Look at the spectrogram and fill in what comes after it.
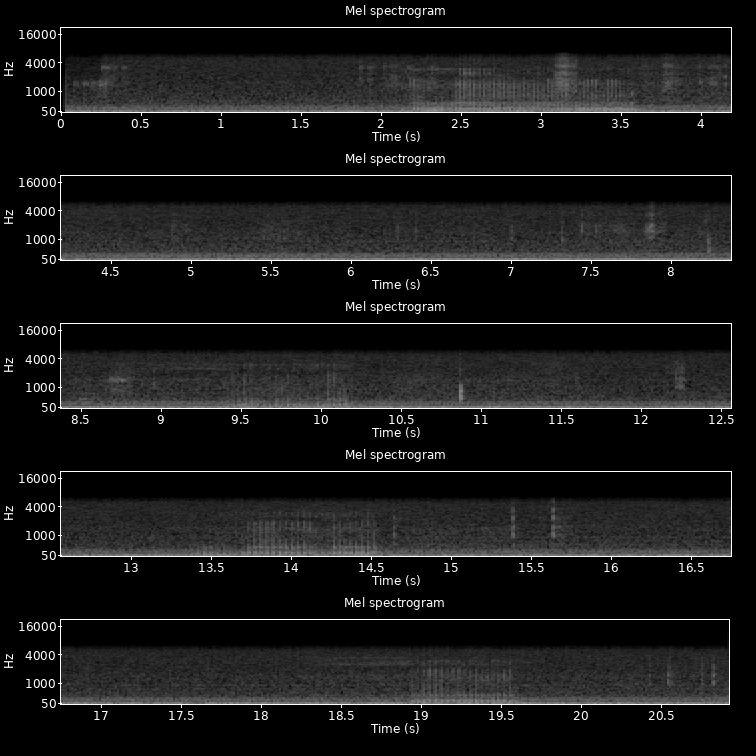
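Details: Dog sleeping and dreaming, snoring in soft, low, breathy bursts that recur roughly every five to six seconds over a steady indoor hum.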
